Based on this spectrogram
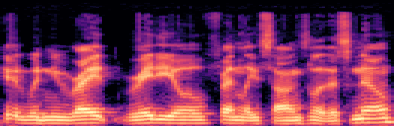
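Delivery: plain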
